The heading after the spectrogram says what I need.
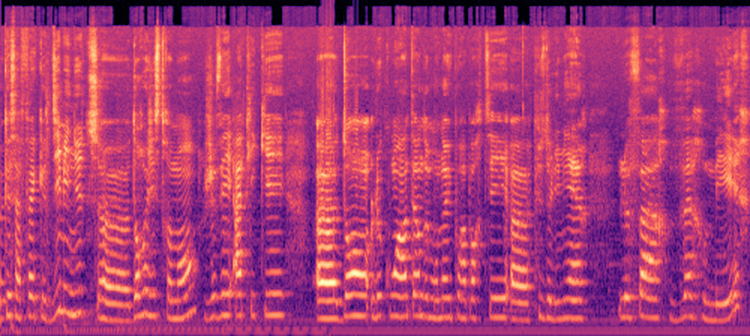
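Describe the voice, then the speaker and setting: A woman's voice: a little high, darkish tone. A young woman talking through a makeup tutorial in a chatty way, with many hesitations and self-deprecating asides. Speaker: beauty vlogger.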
